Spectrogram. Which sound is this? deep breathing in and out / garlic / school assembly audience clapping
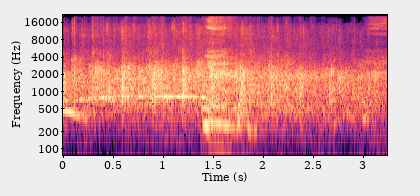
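school assembly audience clapping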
